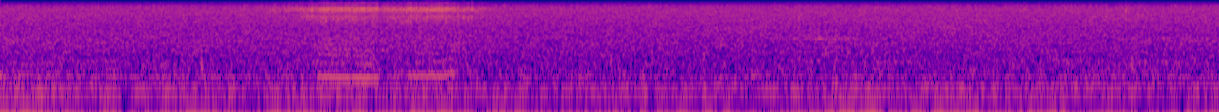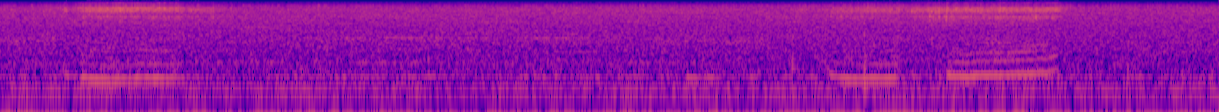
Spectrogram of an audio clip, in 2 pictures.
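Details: Sleeping cat snoring: soft, whistling, nasal snores repeating every few seconds over steady room hiss.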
